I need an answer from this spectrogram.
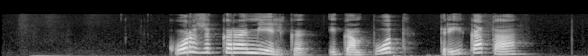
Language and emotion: Russian, positive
